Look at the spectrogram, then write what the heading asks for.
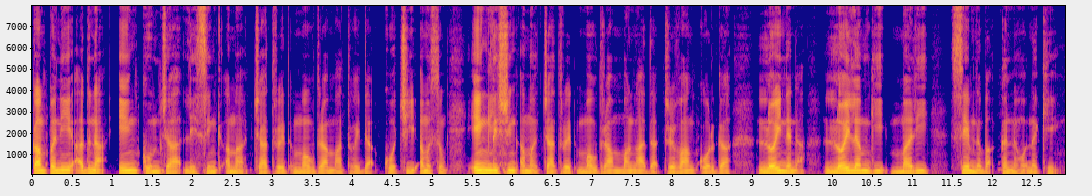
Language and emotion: Manipuri, neutral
